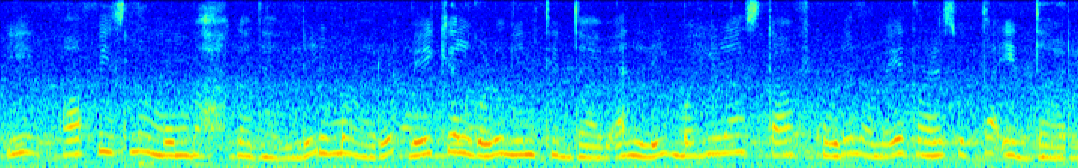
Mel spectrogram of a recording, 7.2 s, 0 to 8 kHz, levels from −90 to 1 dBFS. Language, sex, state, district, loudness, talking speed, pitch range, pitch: Kannada, female, Karnataka, Belgaum, -30 LUFS, 100 wpm, 225-260 Hz, 240 Hz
